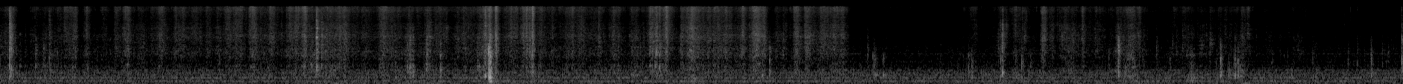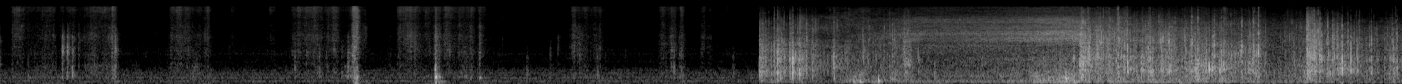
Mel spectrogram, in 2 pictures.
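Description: Plastic mattress wrapping crinkling and crackling as it is handled, in scattered quiet crackles at first. About three-quarters of the way through it turns abruptly into loud, continuous crinkling as the plastic is pulled off the mattress.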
